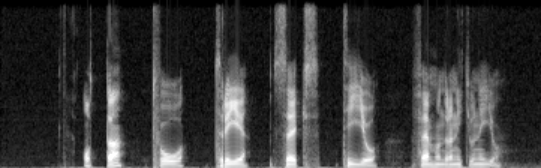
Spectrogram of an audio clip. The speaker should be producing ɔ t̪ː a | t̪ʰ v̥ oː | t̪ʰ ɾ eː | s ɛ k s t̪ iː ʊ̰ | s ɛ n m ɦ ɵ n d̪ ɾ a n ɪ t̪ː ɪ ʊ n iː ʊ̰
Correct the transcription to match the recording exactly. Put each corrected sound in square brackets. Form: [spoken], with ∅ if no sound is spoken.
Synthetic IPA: ɔ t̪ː a | t̪ʰ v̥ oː | t̪ʰ ɾ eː | s ɛ k s [t̪ʰ] iː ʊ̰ | [f] ɛ [∅] m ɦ ɵ n d̪ ɾ a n ɪ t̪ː ɪ ʊ n iː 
